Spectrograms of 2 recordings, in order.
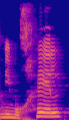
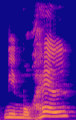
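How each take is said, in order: First: Mujer with a harsh J and a final l; strong J, l ending. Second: Mujer with a soft breathy h and the r as l. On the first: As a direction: say mujer as mojel. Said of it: "eles falam a palavra mujer". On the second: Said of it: "falar palavras como". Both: Shown as a demonstration.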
